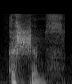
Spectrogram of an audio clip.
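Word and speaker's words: الشمس: to read the word, this L is not pronounced. This lam is not pronounced. Like, for example, Shams, when you put alif lam before it, it becomes ash-Shams.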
